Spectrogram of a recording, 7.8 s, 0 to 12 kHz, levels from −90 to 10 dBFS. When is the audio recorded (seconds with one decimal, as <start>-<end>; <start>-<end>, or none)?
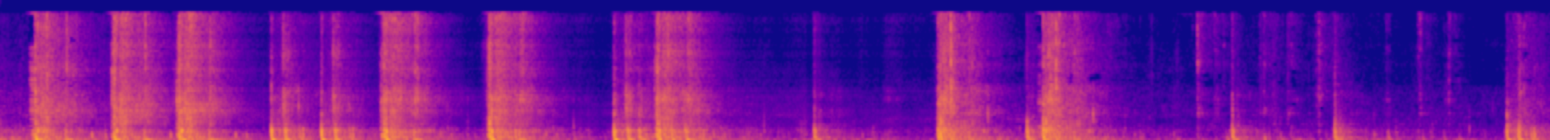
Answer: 0.0-0.5; 4.7-7.8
